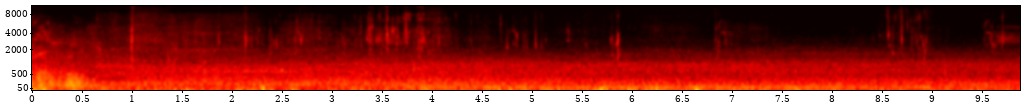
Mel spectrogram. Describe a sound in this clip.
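Water splashes and sloshes as a fish is lowered into a pond.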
